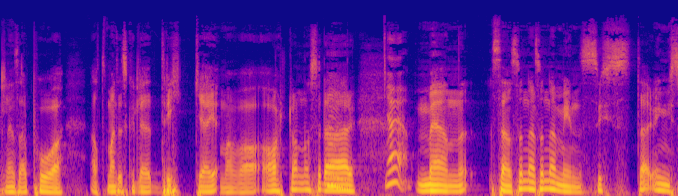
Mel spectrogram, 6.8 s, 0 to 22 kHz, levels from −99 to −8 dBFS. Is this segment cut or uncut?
cut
